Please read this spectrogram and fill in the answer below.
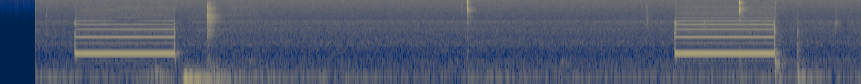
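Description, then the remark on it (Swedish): A telephone ringback tone of an outgoing phone call sounds twice, each steady buzzing beep lasting about a second with a long pause between, heard over faint line hiss and a few small clicks. No one speaks. “Så det här tror jag faktiskt att min pappa kan. Så jag ringer honom.”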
